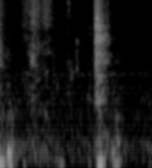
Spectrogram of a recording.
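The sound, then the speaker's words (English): Soft, moist chewing noises come in a few irregular bursts, one slightly louder crunch near the middle, all fairly faint with no one talking. “Get everything chewed up.”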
